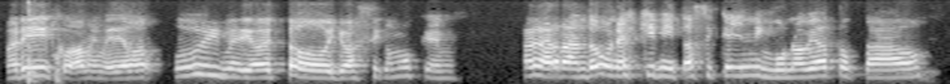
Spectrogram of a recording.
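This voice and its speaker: A woman's voice: a little high, steady tone, fairly quick, muffled recording. A Venezuelan woman in her twenties, a podcast co-host telling stories in casual, swearing chat. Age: 20s. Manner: chatty storyteller, swears freely.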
